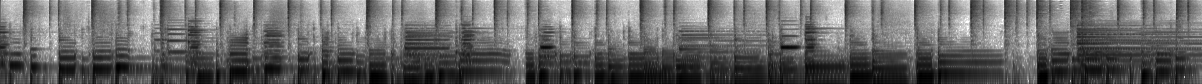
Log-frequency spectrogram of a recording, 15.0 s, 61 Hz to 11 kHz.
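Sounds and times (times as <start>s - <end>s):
bass line: 0.0s - 15.0s
jazz band playing: 0.0s - 15.0s.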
